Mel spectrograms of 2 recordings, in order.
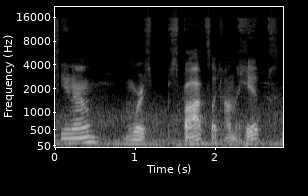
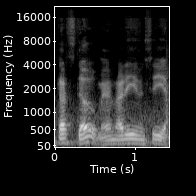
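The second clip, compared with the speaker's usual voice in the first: ordinary talk, nothing marked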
